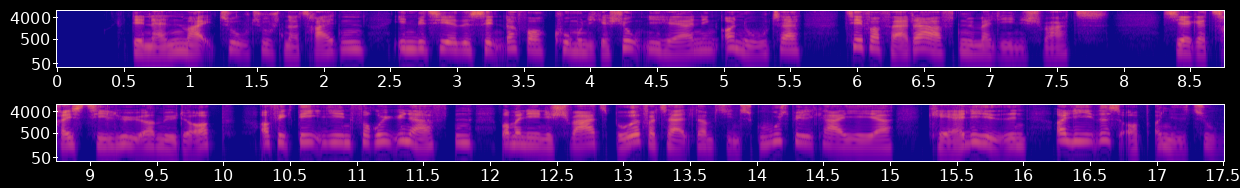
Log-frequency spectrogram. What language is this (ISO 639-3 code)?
dan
